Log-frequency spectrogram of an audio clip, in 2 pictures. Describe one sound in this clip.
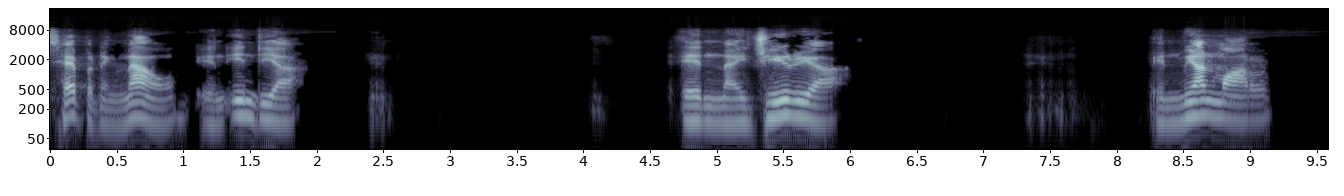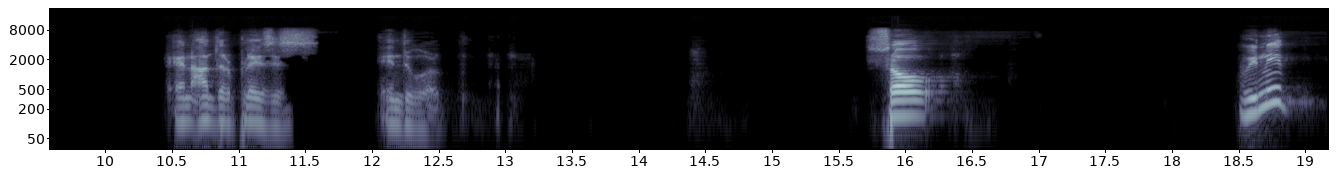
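A middle-aged man speaks slowly and calmly into a microphone, with pauses between phrases.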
